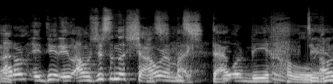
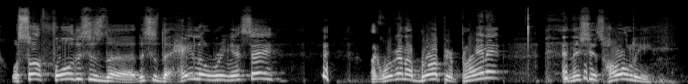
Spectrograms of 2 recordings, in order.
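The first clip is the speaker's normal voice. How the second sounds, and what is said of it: East LA accent. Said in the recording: “the East LA accent”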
